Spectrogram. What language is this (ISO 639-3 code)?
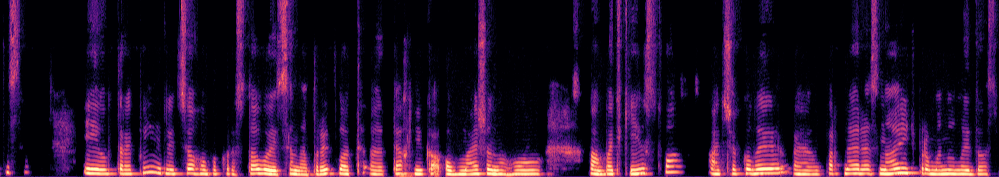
ukr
